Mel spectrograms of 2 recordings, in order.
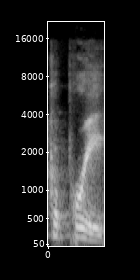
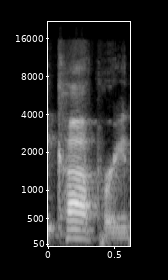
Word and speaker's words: Capri: at um Amalfi sarento um visited Capri not Capri Capri they're little uh they want to make sure you got the pronunciation correct uh Positano and like one other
